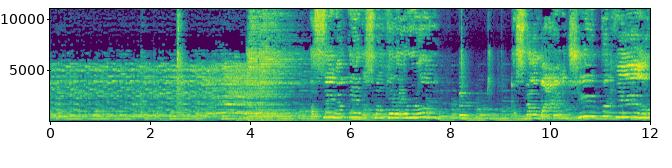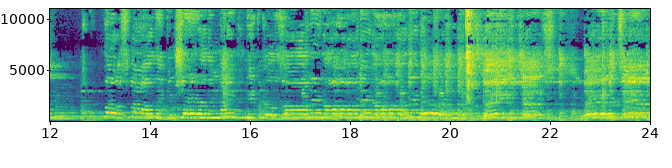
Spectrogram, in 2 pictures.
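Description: A song with singing, guitar and a bass line, played back on a speaker; a regular drumbeat stands out in the last few seconds.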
